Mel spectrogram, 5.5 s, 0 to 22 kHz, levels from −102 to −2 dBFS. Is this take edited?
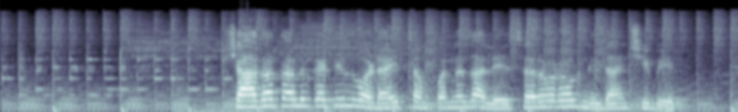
yes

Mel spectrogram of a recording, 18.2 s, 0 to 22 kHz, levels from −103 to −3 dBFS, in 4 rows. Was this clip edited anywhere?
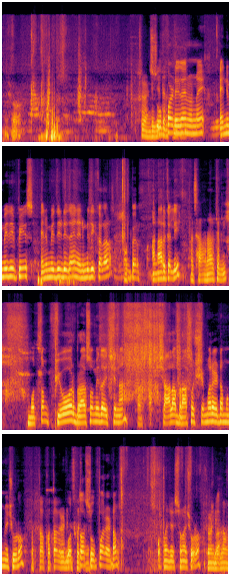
yes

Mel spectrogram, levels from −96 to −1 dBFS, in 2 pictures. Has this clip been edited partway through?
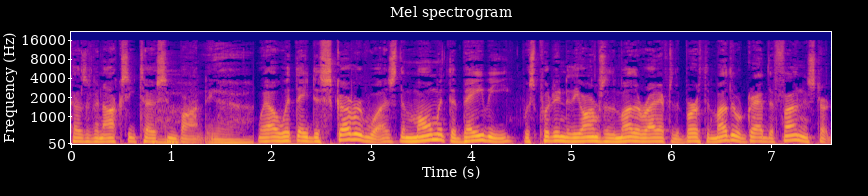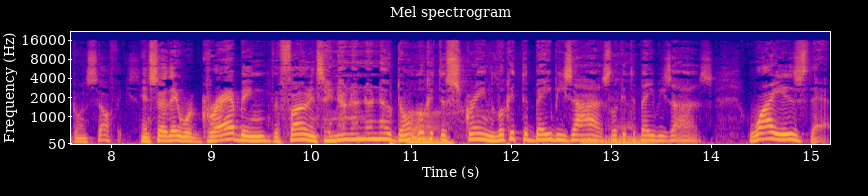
yes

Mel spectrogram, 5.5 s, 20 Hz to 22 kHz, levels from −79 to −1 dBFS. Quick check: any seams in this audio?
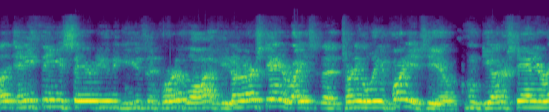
no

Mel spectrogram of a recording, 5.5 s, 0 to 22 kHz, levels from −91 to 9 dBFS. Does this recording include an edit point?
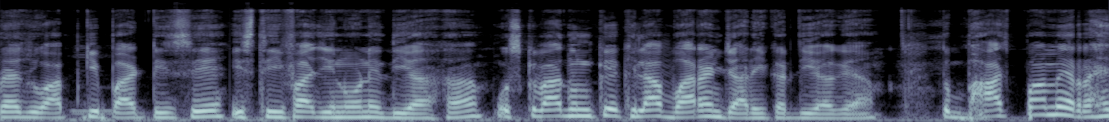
yes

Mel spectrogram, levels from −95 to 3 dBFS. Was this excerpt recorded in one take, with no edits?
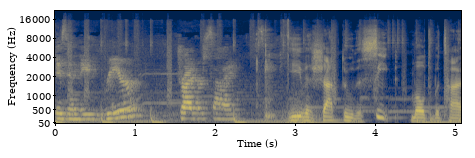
no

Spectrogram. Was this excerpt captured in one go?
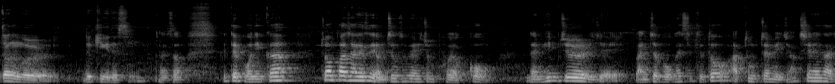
no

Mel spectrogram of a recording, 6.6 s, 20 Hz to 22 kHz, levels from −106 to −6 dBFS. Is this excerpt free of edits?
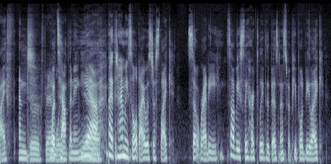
no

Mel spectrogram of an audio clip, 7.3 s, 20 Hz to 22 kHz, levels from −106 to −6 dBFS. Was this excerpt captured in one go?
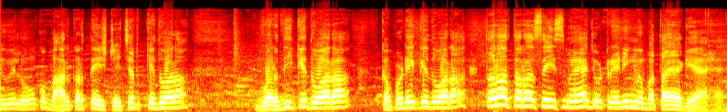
yes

